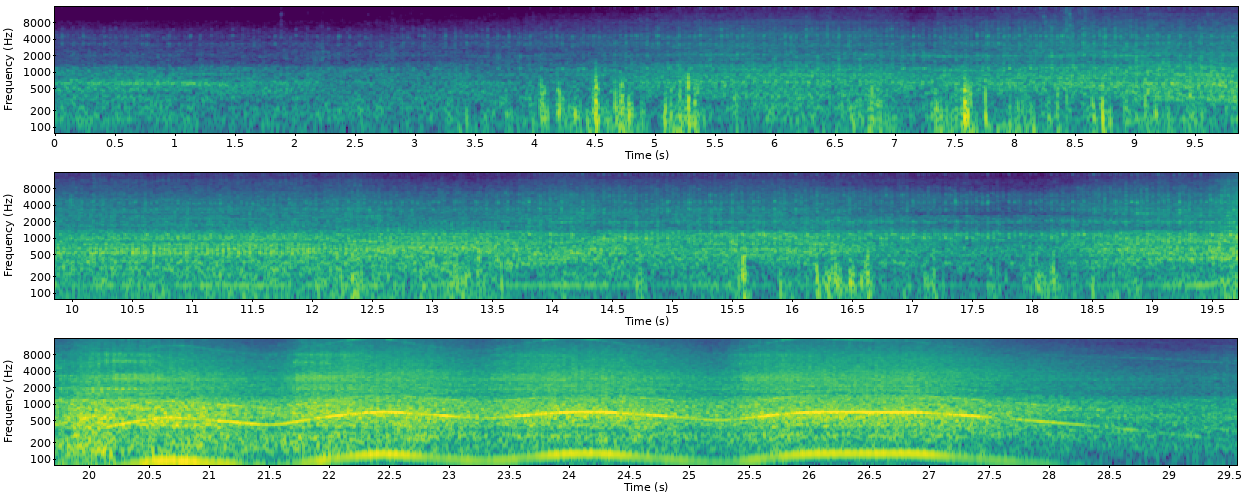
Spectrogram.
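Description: Isuzu Elf truck's diesel engine idling steadily, then revved and let fall back four times in quick succession, about every two seconds, starting about twenty seconds in, before dropping back toward idle near the end.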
